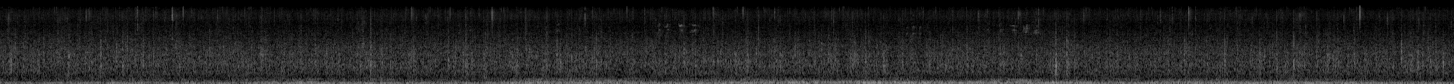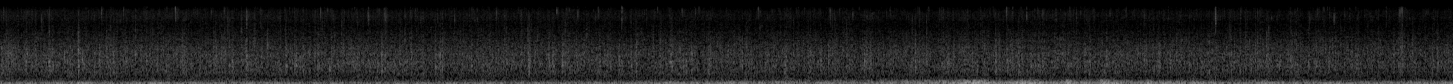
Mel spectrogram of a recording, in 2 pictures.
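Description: Steady rain falling on several kinds of garden surfaces, with a dense patter of individual drops. A low rumble swells briefly about three-quarters of the way through.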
